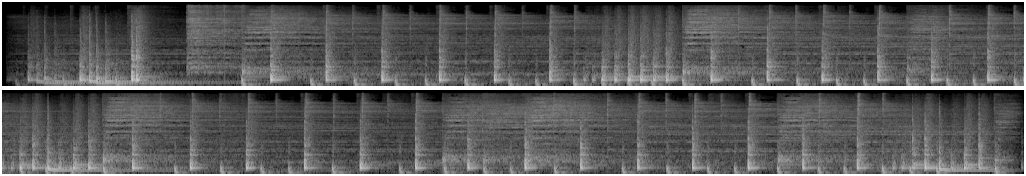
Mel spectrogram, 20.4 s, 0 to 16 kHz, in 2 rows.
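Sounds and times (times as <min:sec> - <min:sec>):
drum kit with ride cymbal: 0:00.0 - 0:20.4.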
